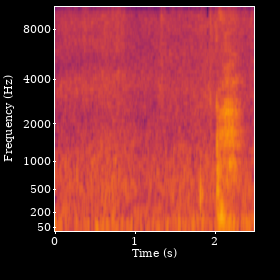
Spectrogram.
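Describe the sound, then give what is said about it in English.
Steady, cold coastal wind at the seafront by a beach rushes across the microphone with a low, rumbling surf-like roar beneath it, constant throughout, broken only by a short, brighter sound near the end. “Get the coastal wind coming in.”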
